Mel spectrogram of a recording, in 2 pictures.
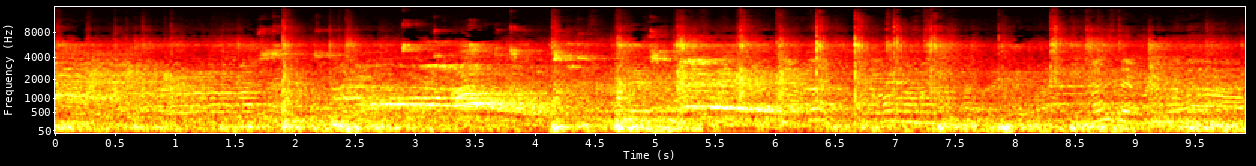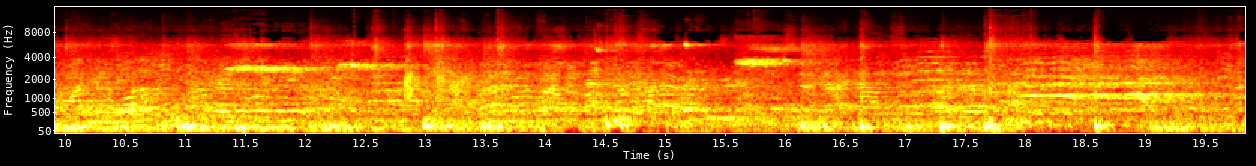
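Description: Young men call out and talk loudly in a large echoing gym.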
